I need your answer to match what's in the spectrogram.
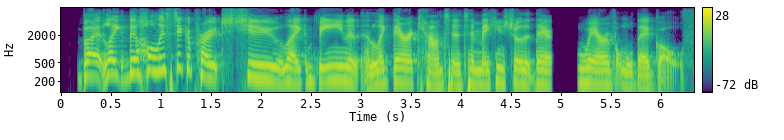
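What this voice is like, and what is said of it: Australian accent. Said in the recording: “Holistic or holy stick? Because it sounded like holy stick. ... It's the Australian accent. ... I'm your favorite Australian”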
